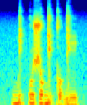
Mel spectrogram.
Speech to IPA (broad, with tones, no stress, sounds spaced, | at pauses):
ɡ͡b i˦ k͡p u˦ ʃ o˦ ɡ i˧ k o˨ ɡ i˧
